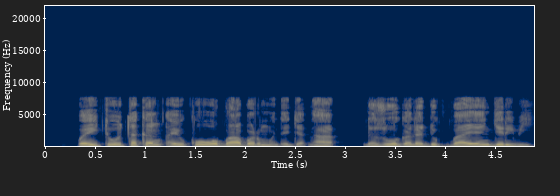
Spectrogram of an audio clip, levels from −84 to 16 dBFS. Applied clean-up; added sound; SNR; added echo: neural mask model DeepFilterNet 3.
